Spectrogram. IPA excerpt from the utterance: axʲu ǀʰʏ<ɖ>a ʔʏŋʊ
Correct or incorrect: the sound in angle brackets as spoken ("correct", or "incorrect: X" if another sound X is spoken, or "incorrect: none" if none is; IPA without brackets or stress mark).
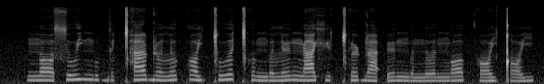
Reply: correct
